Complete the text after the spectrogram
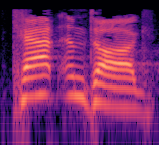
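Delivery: ordinary talk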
